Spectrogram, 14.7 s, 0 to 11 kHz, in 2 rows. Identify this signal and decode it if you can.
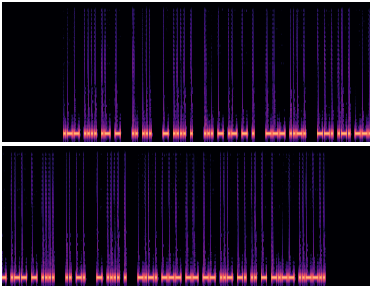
Morse code, heard as a keyed tone, about 34 wpm, 700 Hz. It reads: WHAT IS THE STATE OF GROWTH IN THE COMMUNITY?
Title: Sentences from Top 1000 Words - Review Part 5 - 35wpm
